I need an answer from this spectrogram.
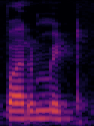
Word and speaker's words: permit: So here your focus is on permit. That's a stress on first part, permit.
